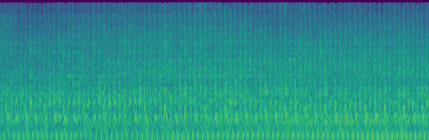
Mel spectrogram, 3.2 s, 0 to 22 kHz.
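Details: 2002 Renault Master 2.2 dCi with intermittent crank-no-start and missing, after fitting genuine parts and heater plugs, low on fuel, air box off: steady, even diesel tick-over with a regular low throb, no knocks, misses or hunting; normal idle.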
